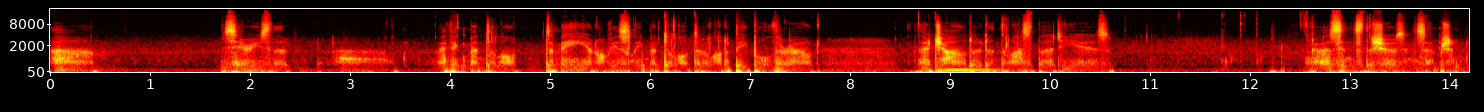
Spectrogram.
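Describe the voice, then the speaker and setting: A man hosting an ASMR video, whispering throughout as he explains things off the cuff, with thoughtful, hesitant pauses. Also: pushed and bright, rough recording. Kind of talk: whispered ASMR, unscripted explanatory unboxing talk.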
